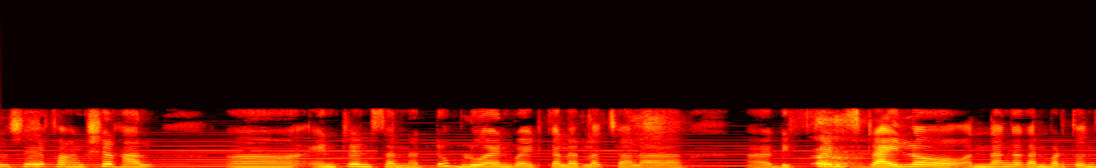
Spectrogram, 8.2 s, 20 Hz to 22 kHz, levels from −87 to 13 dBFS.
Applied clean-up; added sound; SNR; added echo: none; Bowed string instrument; 18 dB; none.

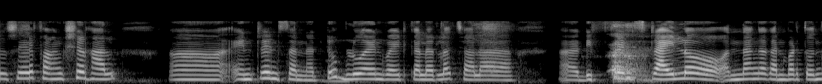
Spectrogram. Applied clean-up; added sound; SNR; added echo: none; none; none; none.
